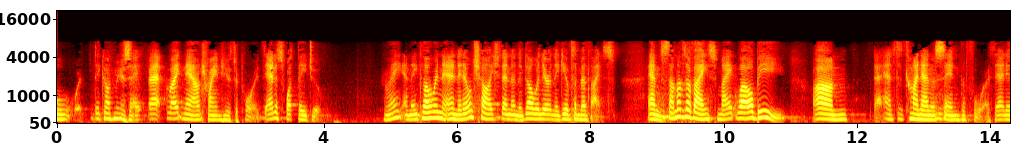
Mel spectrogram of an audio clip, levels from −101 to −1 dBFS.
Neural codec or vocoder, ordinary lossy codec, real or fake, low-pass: codec, 16 kHz, 0.5 kbps, X-Codec, HuBERT features, trained on balanced general audio; MP3, 32 kbps; fake; 7.2 kHz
